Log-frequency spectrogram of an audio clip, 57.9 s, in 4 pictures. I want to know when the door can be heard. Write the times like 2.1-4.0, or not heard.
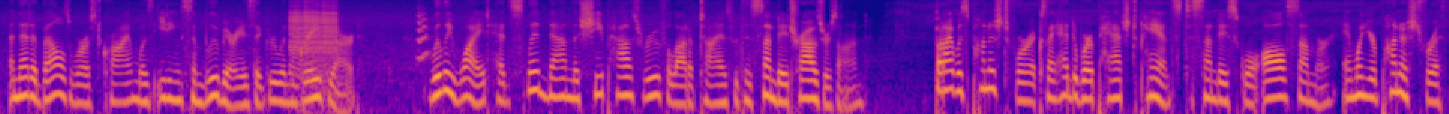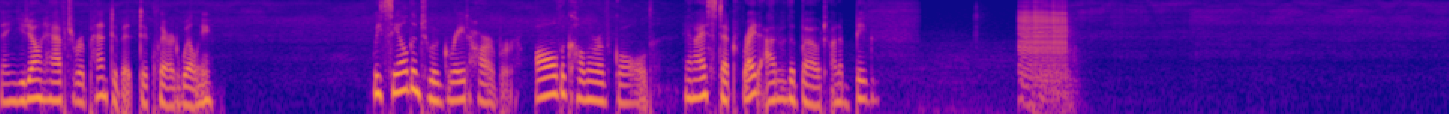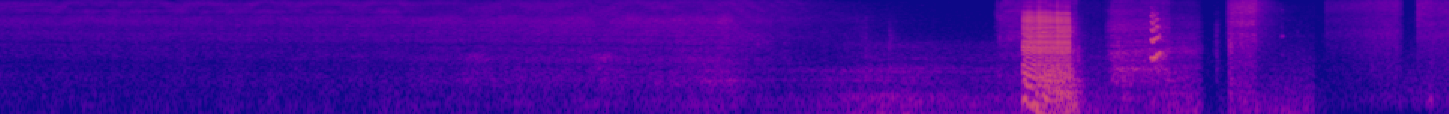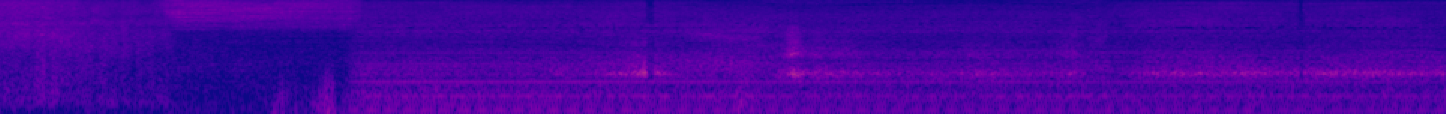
2.9-3.5, 4.2-4.7, 24.6-25.3, 39.2-40.9.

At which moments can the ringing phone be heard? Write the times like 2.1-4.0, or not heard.
not heard.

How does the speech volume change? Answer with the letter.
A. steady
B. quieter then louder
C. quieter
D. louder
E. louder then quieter
A.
